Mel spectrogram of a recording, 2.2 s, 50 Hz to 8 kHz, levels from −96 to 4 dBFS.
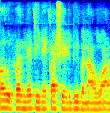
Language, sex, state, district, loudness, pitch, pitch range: Hindi, male, Maharashtra, Gondia, -15 LUFS, 135 Hz, 130-135 Hz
